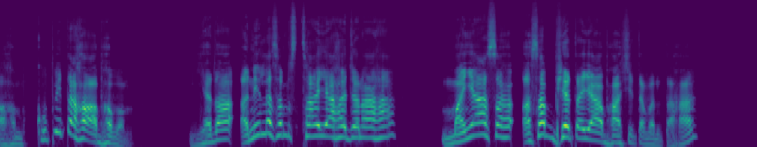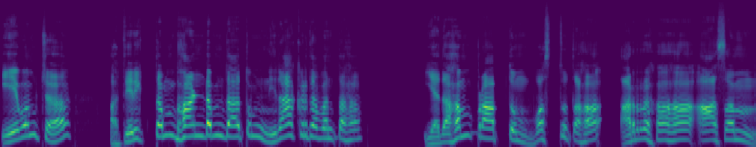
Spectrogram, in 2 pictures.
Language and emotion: Sanskrit, angry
